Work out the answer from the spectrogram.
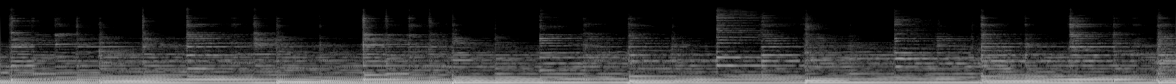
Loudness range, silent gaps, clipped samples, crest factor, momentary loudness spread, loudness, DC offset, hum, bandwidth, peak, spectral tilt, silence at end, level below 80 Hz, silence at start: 1 LU; none; under 0.1%; 12 dB; 4 LU; -23 LUFS; under 0.1%; none; 11.5 kHz; -8 dBFS; -7.5 dB/octave; 0 s; -28 dBFS; 0 s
